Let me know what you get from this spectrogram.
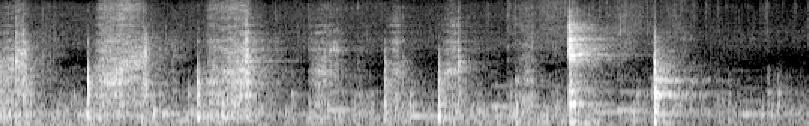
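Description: A wooden spoon scraping chopped onion off a plastic cutting board into a non-stick pot: a few short rasping scrapes, then two sharp knocks in the second half, and the spoon stirring the onion in the pot near the end.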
